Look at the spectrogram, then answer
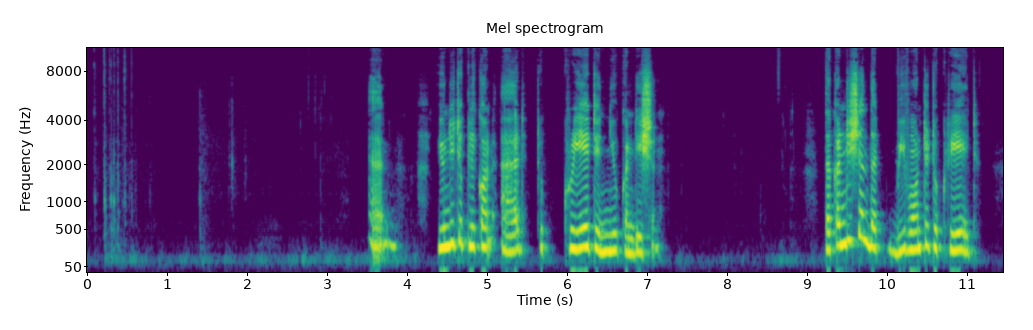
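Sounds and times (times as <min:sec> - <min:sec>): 
typing on a computer keyboard: 0:00.0 - 0:00.8
speech: 0:04.4 - 0:07.3, 0:09.2 - 0:11.2.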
